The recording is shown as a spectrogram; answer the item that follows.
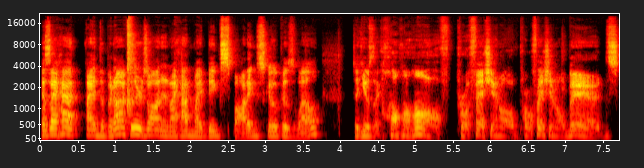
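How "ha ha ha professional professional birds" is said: put-on French accent, male voice, English. Retelling what a visitor said about bird watching: imitating a French man's voice. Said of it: "This guy kinda did sound like that".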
